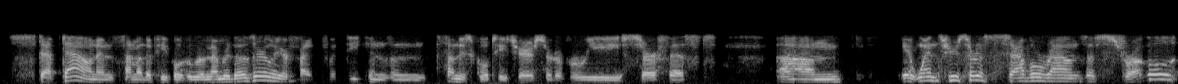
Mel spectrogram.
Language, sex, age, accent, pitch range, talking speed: English, male, 30-49, American, 115-175 Hz, 160 wpm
